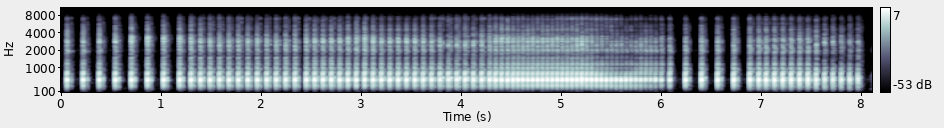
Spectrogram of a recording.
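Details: Electric chest percussor tapping rapidly and steadily at about four per second, briefly speeding into a continuous buzz. Used for lower-lobe airway-clearance chest therapy in cystic fibrosis, with rattling and crackling in the chest.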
